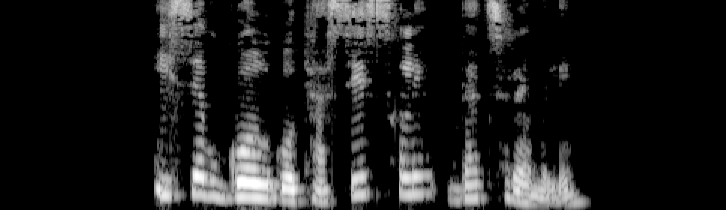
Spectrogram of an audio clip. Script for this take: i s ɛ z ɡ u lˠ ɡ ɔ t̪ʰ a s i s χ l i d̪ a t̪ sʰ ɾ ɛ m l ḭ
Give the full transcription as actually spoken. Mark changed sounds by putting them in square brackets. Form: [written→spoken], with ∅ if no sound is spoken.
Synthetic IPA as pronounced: i s ɛ [z→v] ɡ [u→ɔ] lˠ ɡ ɔ t̪ʰ a s i s χ l i d̪ a t̪ sʰ ɾ ɛ m l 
